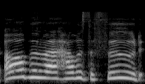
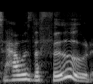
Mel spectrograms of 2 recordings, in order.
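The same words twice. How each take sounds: First: High, loud chirpy greeting; eager question. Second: Said in the usual way. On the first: Retold or imitated. Friend greeting her back from vacation, chirpy and high. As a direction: bounce up in excitement to ask. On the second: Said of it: "And he goes".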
